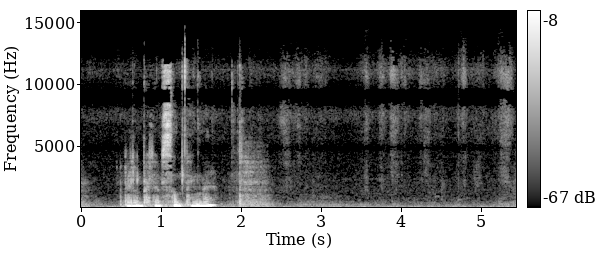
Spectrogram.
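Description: Fingers softly rub and roll a tuft of wool.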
